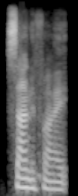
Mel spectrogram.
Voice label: "sanify", Indian

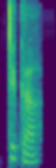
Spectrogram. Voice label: "ticker", Indian

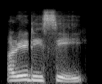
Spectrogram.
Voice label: "RADC", Indian

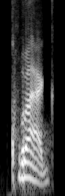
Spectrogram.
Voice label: "quag", Indian

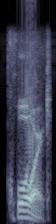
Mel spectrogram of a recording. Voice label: "quart", American

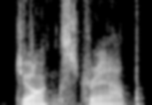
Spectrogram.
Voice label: "jockstrap", American

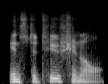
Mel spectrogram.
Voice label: "institutional", American

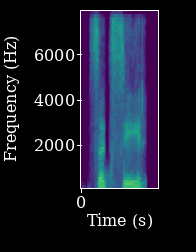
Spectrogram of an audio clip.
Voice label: "succeed", Indian

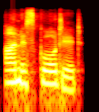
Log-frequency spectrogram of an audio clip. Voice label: "unescorted", Indian

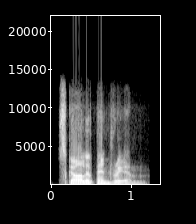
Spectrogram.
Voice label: "Scolopendrium", British

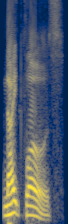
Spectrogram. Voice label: "nightclothes", American

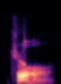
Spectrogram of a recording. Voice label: "drool", American

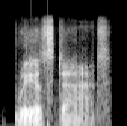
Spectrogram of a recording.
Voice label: "rheostat", British

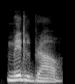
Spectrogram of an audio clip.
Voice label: "middlebrow", Indian

